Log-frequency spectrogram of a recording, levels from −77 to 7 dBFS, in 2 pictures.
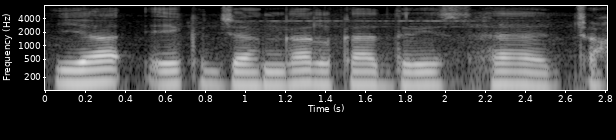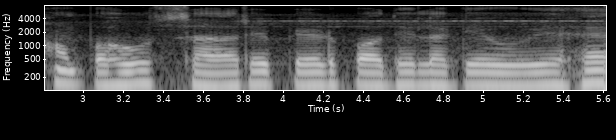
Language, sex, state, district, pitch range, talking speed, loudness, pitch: Hindi, male, Jharkhand, Deoghar, 125-135 Hz, 150 wpm, -17 LUFS, 130 Hz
